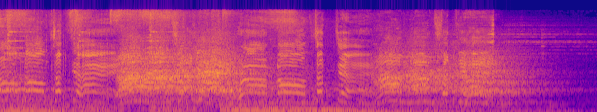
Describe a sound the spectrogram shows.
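A large crowd cheers loudly outdoors.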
